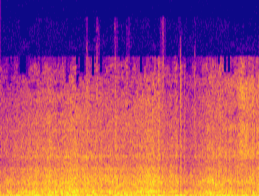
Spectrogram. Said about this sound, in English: You can hear that wind tonight, but she's really starting to blow now.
